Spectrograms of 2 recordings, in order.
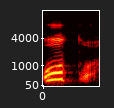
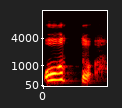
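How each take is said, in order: Both takes have the same delivery.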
